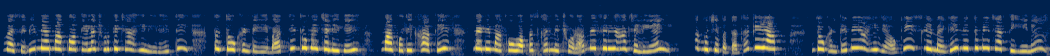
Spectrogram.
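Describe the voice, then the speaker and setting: Woman doing a sweet eager young cartoon daughter-in-law, super high bouncy voice. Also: animated, a little fast, a little mellow. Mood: earnest. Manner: earnest, eager to please. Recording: dull lo-fi audio.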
